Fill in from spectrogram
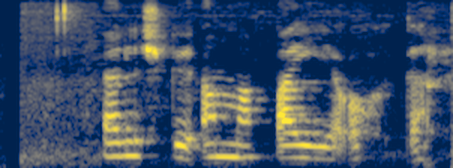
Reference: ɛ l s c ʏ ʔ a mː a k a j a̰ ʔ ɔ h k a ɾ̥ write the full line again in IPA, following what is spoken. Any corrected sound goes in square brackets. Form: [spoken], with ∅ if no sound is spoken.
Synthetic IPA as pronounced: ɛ l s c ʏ ʔ a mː a [p] a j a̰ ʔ ɔ h k a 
